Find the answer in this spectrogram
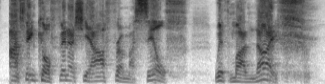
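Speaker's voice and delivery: fully put-on Scottish accent. Another speaker urges him to keep going: put-on scottish accent. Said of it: "Oh yeah, that's 100% Scottish now".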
